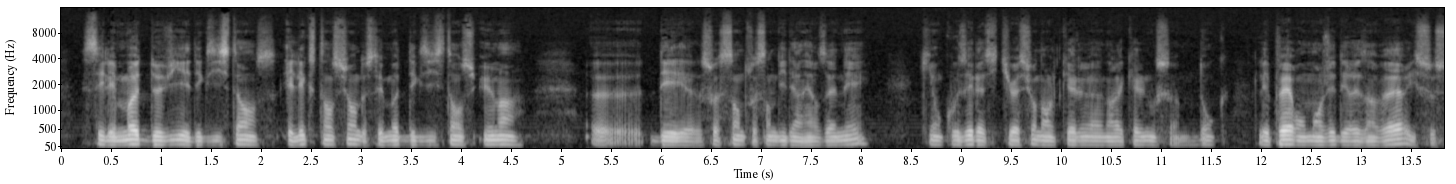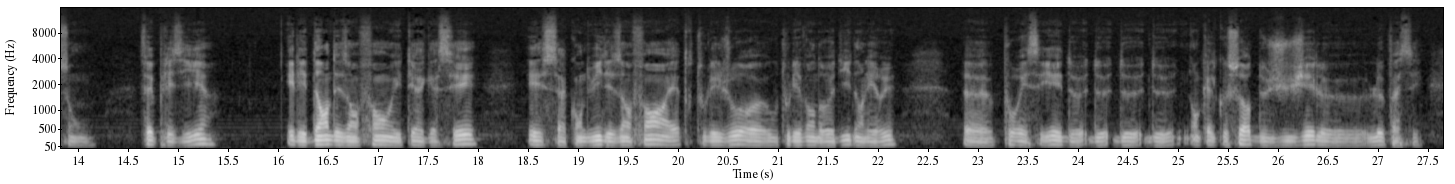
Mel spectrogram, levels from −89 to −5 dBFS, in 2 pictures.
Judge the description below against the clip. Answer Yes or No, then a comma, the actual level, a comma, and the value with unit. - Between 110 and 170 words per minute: No, average, 180 wpm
